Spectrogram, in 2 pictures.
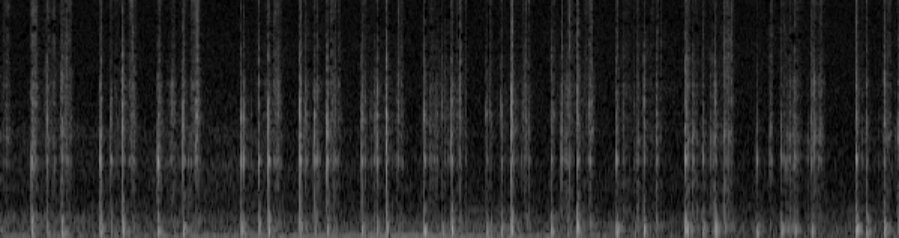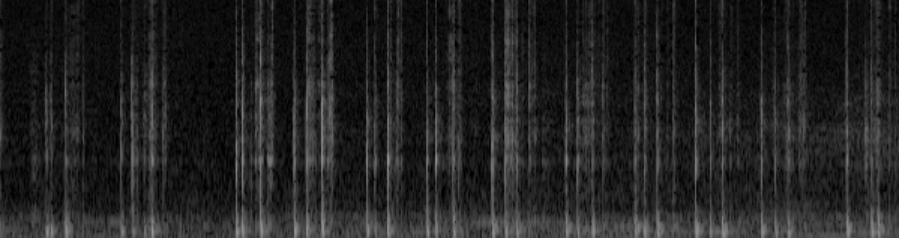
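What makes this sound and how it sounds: Fingertips of both hands tap and scratch the upper sides of a white, life-size, solid styrofoam mannequin head, away from the ears. Rapid, dry, irregular taps with soft low thumps and bright clicky edges mix with light scratching. Each stops instantly with no ring, like quiet keyboard typing.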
